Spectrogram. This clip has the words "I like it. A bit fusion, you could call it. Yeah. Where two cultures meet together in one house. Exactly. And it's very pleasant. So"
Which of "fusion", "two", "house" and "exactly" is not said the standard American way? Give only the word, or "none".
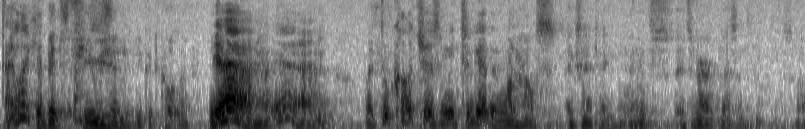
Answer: none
